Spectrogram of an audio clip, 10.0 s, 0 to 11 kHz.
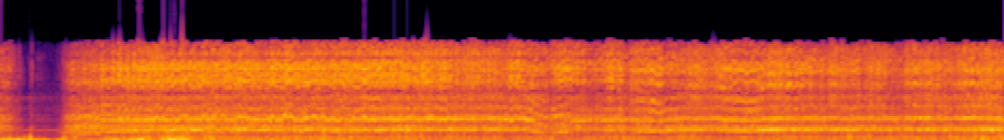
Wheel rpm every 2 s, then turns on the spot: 120, 190, 200, 220, 230.
none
